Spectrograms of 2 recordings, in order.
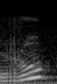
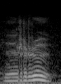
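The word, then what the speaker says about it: ऋ: Donc, certaines personnes vont prononcer ru, certaines personnes vont prononcer ri. Et en réalité, c'est ni ru ni ri. Elle est re. Donc c'est une chose entre les deux.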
